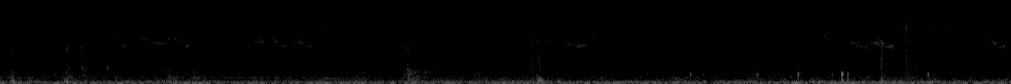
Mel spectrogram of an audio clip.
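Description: Faint outdoor ambience: small birds chirping on and off over a steady low rumble, with a few light ticks.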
